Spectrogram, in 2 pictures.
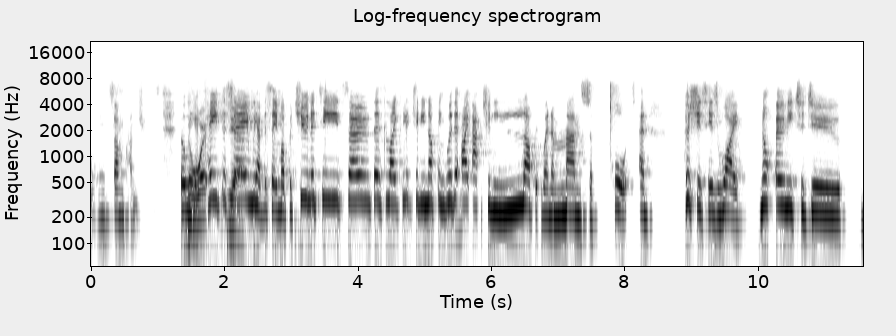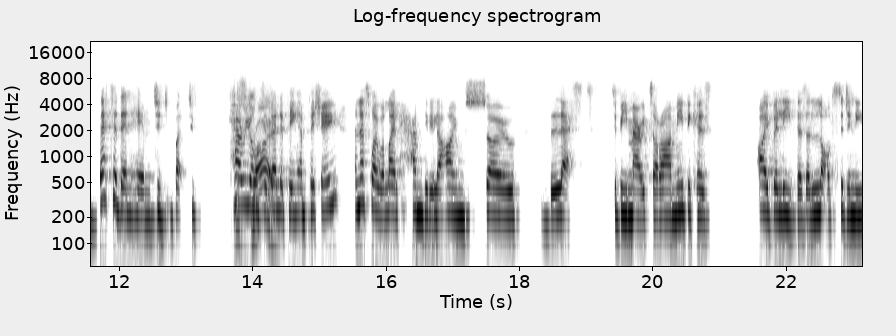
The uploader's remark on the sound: zooms in and we chat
